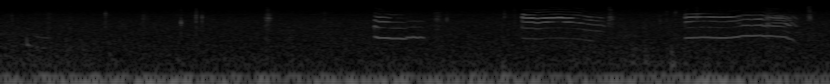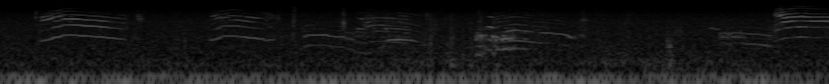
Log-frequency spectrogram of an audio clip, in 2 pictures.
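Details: Happy baby kittens, yawning and stretching, give a run of high, thin mews, each rising then falling, from several overlapping voices at roughly one per second, over a steady low hum.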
